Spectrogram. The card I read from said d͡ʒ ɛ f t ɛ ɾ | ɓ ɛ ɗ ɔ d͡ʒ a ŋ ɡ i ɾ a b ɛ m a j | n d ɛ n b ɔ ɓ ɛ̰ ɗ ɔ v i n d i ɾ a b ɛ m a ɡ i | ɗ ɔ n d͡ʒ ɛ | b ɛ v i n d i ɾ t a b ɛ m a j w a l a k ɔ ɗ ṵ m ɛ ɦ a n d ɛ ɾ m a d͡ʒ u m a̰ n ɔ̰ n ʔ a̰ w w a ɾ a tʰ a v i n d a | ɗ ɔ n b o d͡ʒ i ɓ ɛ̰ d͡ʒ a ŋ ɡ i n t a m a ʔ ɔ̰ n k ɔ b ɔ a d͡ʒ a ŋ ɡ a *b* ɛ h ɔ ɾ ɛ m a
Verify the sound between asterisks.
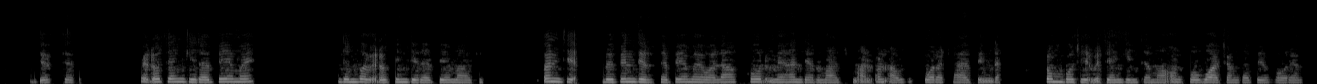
correct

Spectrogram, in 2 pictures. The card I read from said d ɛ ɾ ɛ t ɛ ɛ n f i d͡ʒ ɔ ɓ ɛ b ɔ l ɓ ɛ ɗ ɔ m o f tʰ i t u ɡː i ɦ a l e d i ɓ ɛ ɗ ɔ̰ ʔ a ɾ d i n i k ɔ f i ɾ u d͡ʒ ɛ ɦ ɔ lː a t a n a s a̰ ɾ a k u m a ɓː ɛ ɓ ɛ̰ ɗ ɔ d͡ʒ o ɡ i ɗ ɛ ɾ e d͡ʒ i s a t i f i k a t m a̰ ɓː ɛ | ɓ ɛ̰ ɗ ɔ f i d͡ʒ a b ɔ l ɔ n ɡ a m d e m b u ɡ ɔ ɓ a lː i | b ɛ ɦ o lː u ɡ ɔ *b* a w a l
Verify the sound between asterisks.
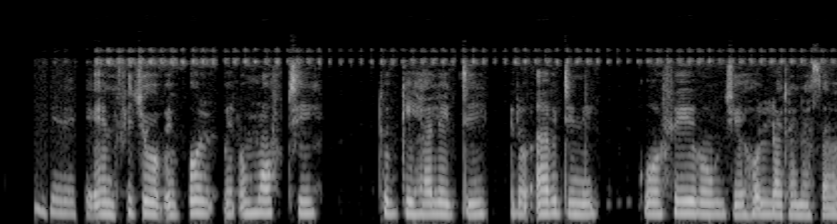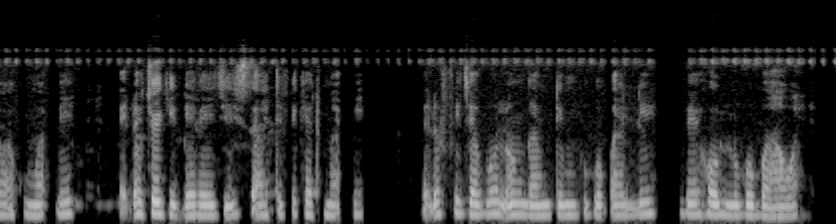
correct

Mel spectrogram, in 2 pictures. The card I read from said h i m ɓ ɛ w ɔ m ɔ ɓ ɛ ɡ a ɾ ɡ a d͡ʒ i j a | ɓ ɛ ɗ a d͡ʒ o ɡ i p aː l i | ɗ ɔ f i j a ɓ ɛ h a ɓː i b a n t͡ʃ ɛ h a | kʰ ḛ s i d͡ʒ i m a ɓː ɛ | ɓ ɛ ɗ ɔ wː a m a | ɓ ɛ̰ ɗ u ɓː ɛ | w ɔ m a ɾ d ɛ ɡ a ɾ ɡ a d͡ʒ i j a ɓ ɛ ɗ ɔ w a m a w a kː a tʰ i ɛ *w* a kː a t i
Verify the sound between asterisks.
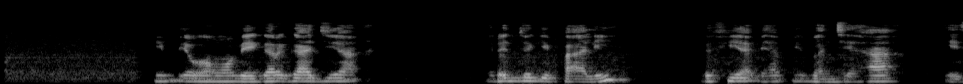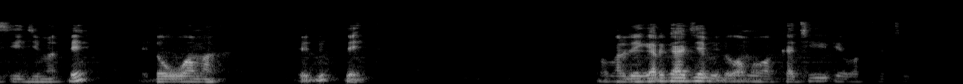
correct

